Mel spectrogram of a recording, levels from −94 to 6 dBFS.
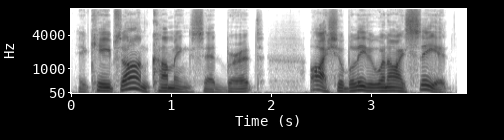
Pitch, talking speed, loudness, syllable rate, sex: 125 Hz, 195 wpm, -17 LUFS, 5.0 syllables/s, male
